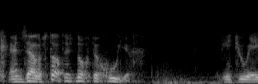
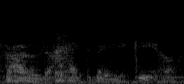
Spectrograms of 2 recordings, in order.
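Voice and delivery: whispered, much softer and lower; contemptuous whisper; 9 semitones lower, 19 dB quieter than usual. Acted. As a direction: breathe the insult in disgust. Sist zijn minachting. (minachtend fluisteren)

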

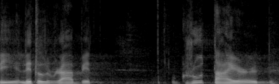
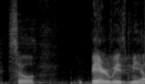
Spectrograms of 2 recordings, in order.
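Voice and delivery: normal talking voice

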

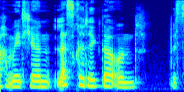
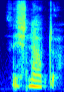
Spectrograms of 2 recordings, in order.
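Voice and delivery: usual speaking voice

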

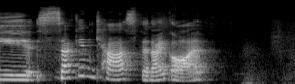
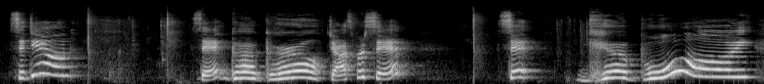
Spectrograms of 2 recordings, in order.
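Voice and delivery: dog commands and praise; 5 semitones higher, 4 dB louder, much slower than usual. Real, not acted. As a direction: command sit, then reward.

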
